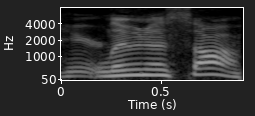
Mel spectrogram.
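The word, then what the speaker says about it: Lughnasadh: So it is Lunasa. I'm pretty sure. I totally butchered that. Okay. Lunasa. Here. How do I? It has the pronunciation. Yeah. Luna Saw.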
